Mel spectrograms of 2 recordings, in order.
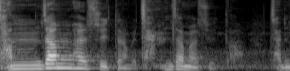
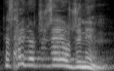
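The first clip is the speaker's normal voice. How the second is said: high, urgent cry to the Lord; desperate plea; 10 semitones higher than usual. Retold or imitated. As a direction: beg for rescue with everything. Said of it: "이거 아니죠".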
